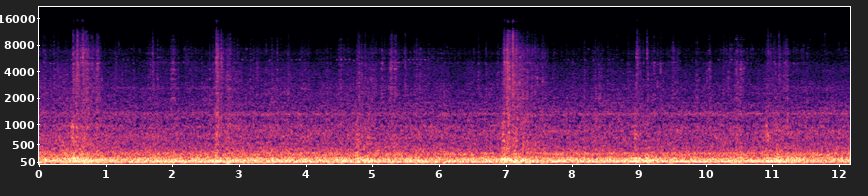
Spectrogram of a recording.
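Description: Tyres thump over joints in a bridge deck.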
